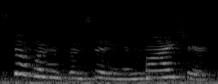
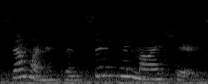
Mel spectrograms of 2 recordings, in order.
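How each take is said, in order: First: It is said in a small, high voice. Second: It is said in a big, deep voice.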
